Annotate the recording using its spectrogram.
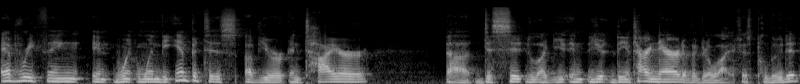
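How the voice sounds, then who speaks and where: An unremarkable speaking voice from a man, pitched medium, ordinary in its pitch variation. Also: moderate pace. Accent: American. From New York. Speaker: company founder. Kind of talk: casual chat.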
